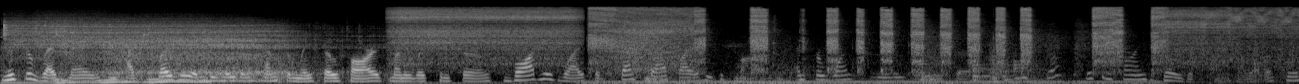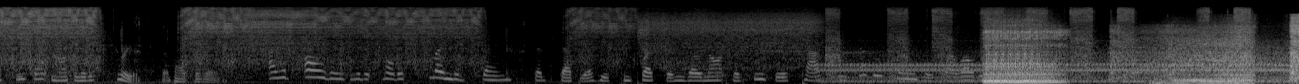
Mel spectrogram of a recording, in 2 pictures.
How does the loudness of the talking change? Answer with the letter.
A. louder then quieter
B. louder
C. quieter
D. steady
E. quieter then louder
C.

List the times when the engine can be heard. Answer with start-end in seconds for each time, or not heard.
0.0-2.1, 22.8-25.9.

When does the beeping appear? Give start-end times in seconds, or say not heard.
not heard.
